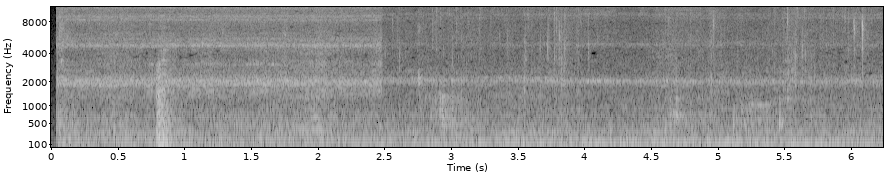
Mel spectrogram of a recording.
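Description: Steady low hiss from the gas hob where the pans are heating, with one light knock just under a second in.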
